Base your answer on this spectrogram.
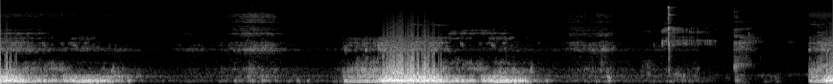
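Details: Normal breath sounds.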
